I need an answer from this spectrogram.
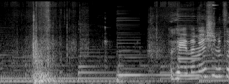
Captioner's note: door slamming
